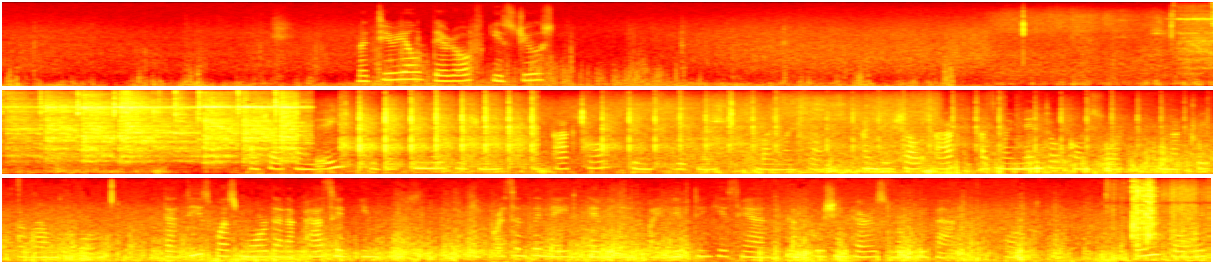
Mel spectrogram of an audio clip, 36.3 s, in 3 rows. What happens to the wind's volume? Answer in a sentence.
The loudness of the wind goes up.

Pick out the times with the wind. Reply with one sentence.
The wind can be heard from 0.0 to 36.2 s.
